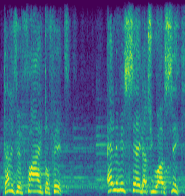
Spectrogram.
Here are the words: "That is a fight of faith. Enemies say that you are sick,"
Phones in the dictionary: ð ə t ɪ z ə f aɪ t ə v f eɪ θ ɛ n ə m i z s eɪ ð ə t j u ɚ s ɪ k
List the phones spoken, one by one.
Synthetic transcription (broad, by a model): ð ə t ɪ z ə f aɪ t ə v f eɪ t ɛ n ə m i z s eɪ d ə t j u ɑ s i k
